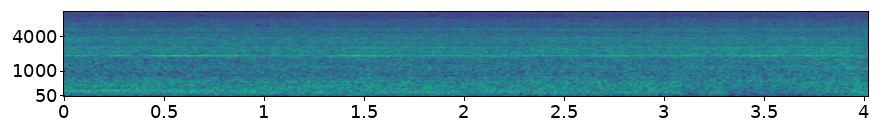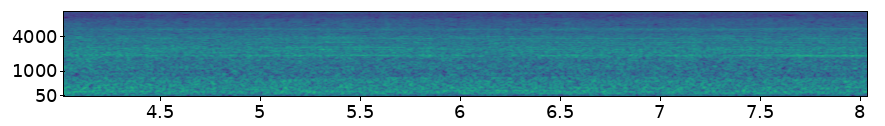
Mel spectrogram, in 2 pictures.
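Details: MAN Lion's Classic city bus, 2007, MAN E2876 LUH03 EEV turbo CNG engine, Voith DIWA 864.3 4-speed automatic, under way: a steady thin whine over a dense roar, from a noisy automatic gearbox.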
